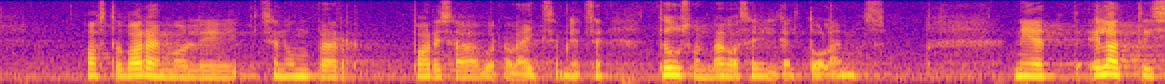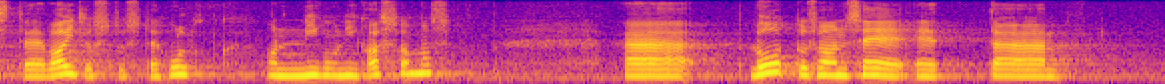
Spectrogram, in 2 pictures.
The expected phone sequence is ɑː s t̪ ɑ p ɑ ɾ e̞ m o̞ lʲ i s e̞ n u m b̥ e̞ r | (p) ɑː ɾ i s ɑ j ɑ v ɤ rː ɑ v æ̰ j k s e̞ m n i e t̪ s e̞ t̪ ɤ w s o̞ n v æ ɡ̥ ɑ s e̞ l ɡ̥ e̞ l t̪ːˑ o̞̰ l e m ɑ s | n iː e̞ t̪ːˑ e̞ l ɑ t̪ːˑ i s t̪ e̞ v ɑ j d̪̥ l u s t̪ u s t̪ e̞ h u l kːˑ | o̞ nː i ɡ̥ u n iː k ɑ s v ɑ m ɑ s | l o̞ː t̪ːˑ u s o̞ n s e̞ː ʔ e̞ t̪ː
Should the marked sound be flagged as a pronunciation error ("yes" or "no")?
no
